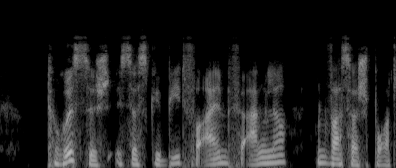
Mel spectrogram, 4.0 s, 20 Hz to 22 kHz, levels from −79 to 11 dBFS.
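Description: There are no technical faults to describe in this recording.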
